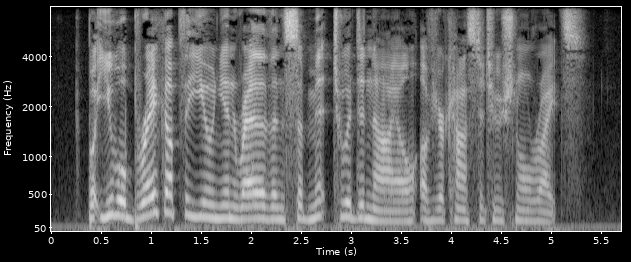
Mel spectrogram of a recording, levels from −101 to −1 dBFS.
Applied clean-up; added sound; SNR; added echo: none; none; none; none.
